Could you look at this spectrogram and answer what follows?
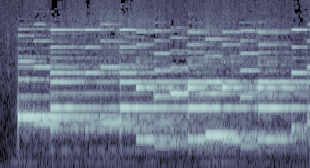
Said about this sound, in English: Let's talk about the ice cream truck song that we all know that goes through our neighborhood. Sounds like this.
